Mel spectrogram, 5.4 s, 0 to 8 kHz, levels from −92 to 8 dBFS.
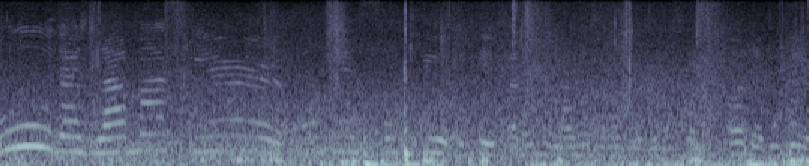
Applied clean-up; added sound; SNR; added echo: none; Waves, surf; -5 dB; none.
